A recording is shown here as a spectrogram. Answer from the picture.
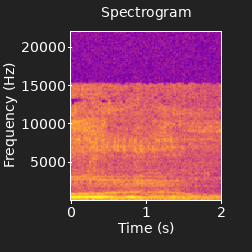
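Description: Tibetan Buddhist monks chanting: one deep, held note that grows gradually quieter in the second half.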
